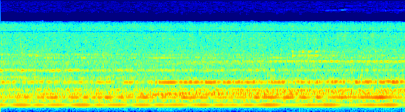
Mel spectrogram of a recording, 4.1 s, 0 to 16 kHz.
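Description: Steady electronic brainwave-entrainment drone: a 396 Hz monaural beat and isochronic tone pulsing at 15 Hz, heard as several held tones layered together over a faint hiss.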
